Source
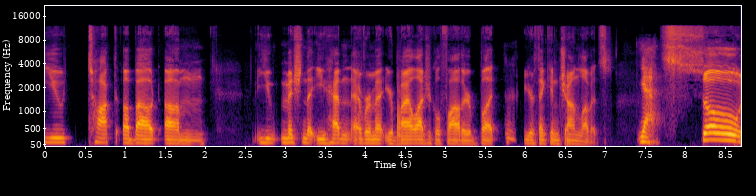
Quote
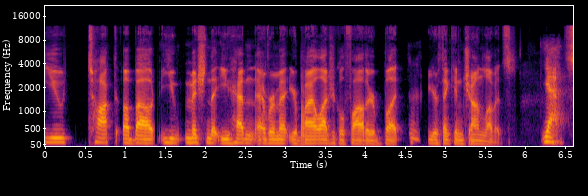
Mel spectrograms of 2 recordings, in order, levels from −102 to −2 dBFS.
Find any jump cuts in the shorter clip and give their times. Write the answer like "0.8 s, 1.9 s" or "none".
1.4 s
